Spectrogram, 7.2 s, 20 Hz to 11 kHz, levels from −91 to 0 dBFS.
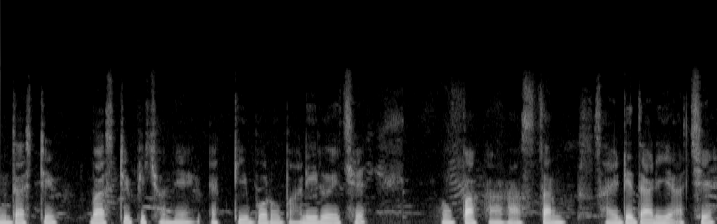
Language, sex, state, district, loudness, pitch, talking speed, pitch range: Bengali, male, West Bengal, Purulia, -29 LUFS, 135 Hz, 135 wpm, 130-140 Hz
